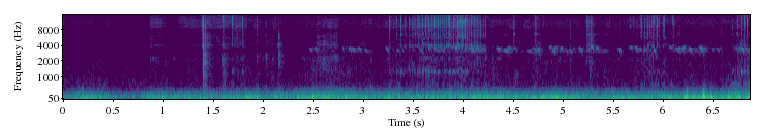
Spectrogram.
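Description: Wind buffeting the microphone as a steady low rumble, with a rapid run of short high chirps starting about two and a half seconds in.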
